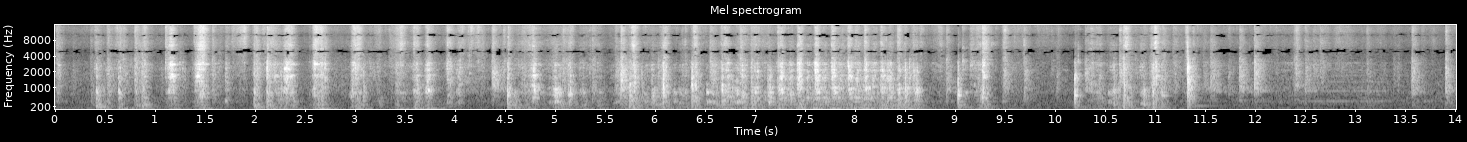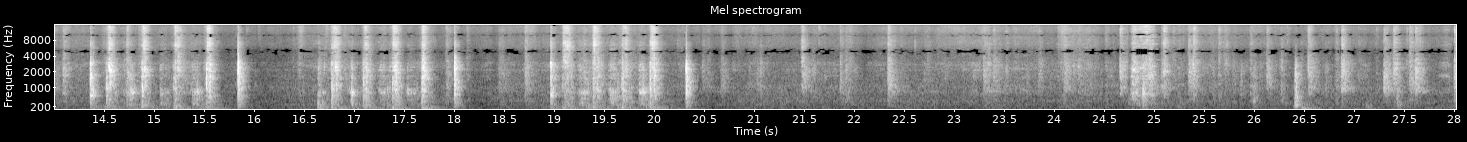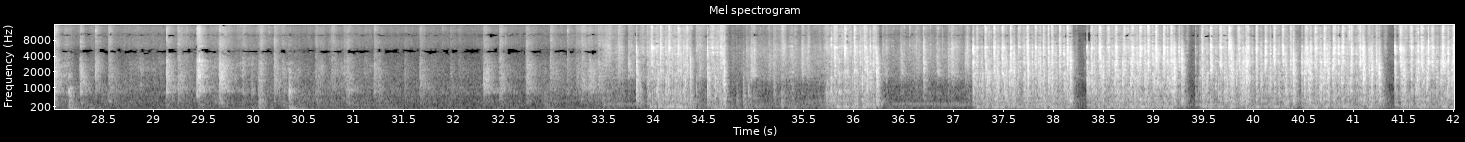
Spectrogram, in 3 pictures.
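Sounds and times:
hand tool scraping wood: 0.4s - 9.4s, 33.5s - 42.0s
knocks and clicks: 24.6s - 42.0s.

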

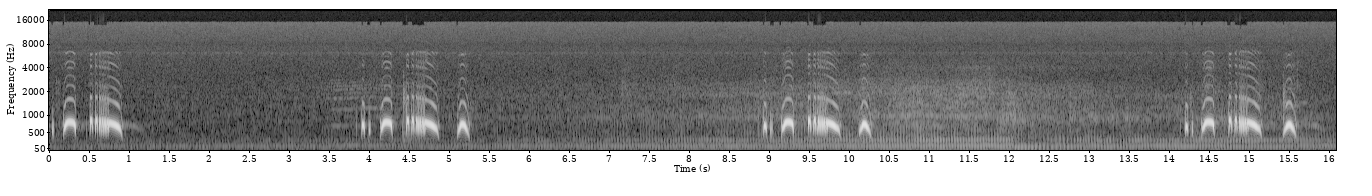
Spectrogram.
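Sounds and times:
dove cooing: 0.0s - 1.2s, 3.9s - 5.3s, 8.9s - 10.4s, 14.0s - 16.0s.

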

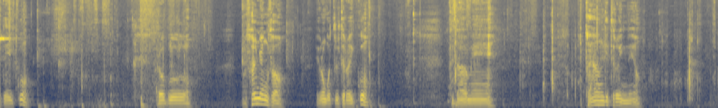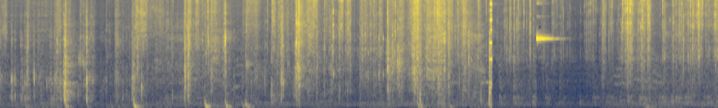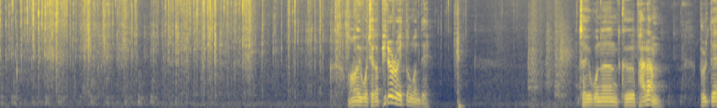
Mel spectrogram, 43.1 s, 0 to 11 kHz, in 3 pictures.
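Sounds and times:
packing material crinkling: 13.2s - 38.3s.

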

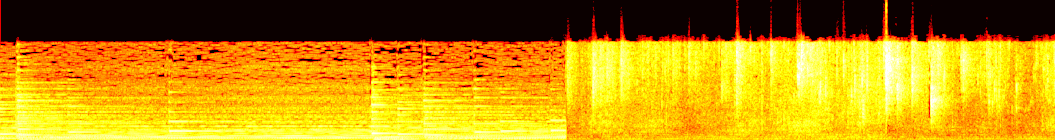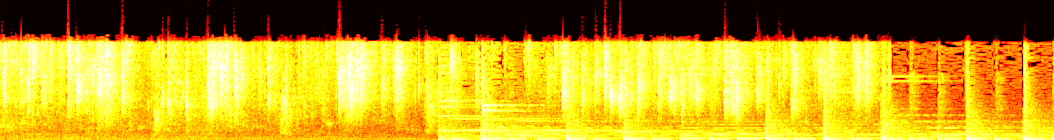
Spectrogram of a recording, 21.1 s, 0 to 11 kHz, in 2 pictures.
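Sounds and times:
water running and splashing: 5.7s - 19.5s.

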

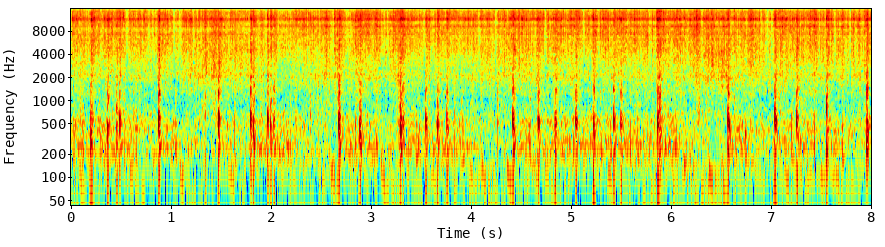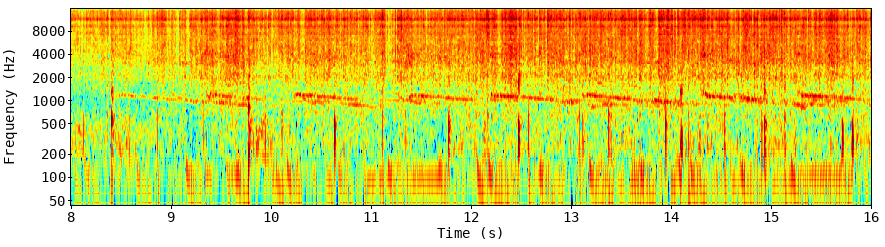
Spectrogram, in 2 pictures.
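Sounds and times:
firecrackers banging: 0.0s - 16.0s
fireworks hiss and crackle: 0.0s - 16.0s
falling whistle tone: 8.1s - 16.0s.

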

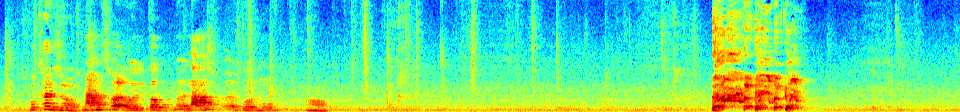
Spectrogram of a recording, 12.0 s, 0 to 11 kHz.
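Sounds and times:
man coughing: 8.9s - 10.2s.

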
